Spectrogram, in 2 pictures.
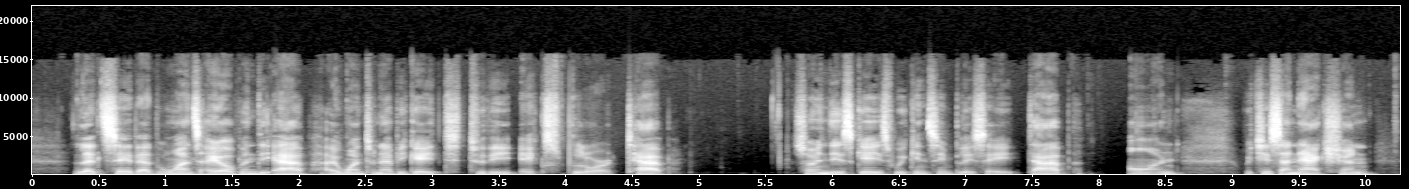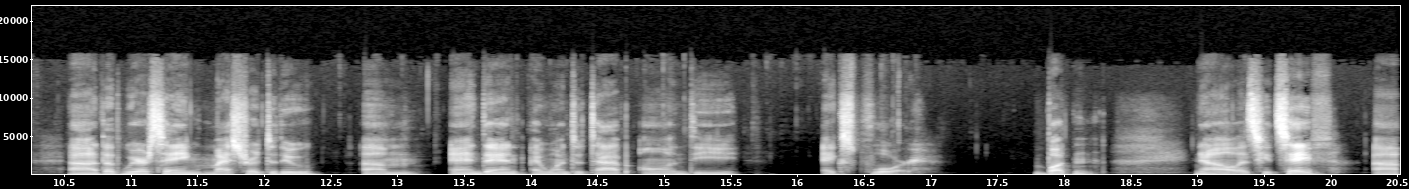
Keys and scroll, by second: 5.0-6.8 typing, 7.8 shift+o, 8.2 n, 8.7 shift+;, 13.8-17.3 typing, 19.3 super+s, 20.4 super+j.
